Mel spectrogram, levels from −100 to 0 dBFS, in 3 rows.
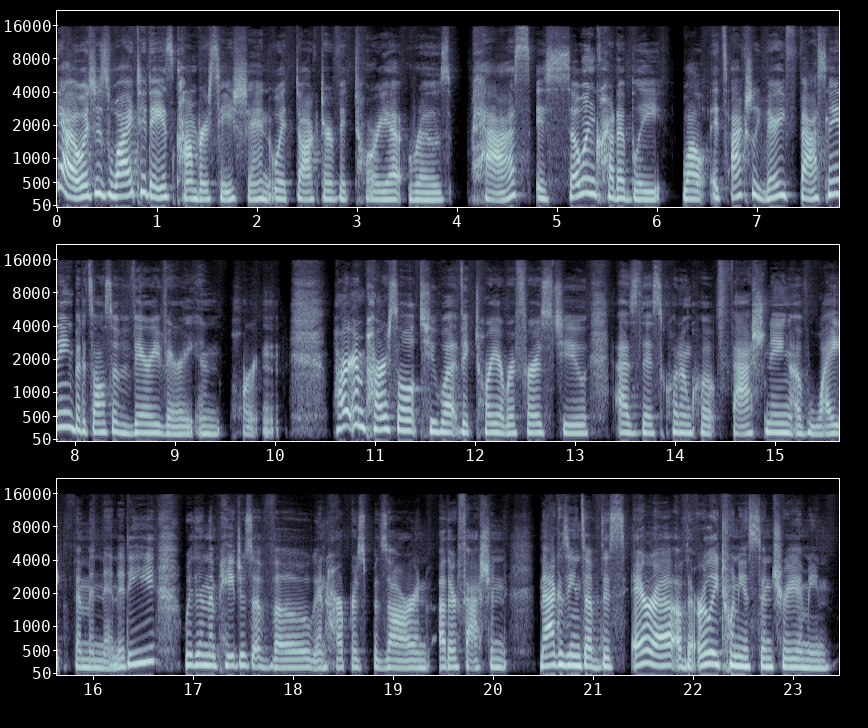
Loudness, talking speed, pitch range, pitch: -22 LUFS, 160 wpm, 165-210 Hz, 180 Hz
